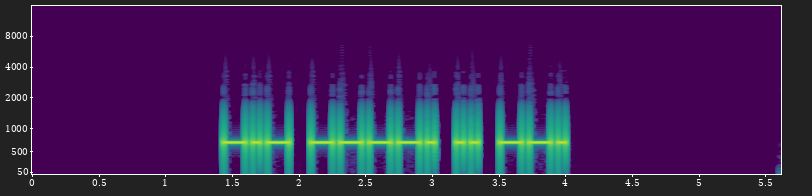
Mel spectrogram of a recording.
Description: Morse code, heard as a keyed tone, about 22 wpm, 700 Hz. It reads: K9IG
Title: Call Signs Repeated 2x - 22wpm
